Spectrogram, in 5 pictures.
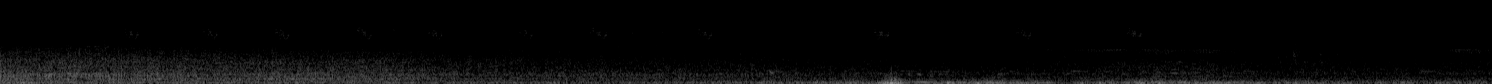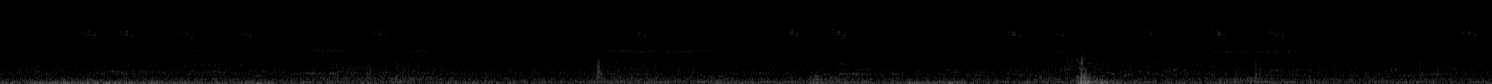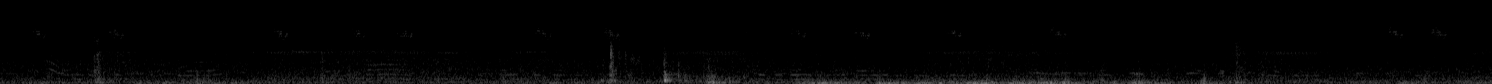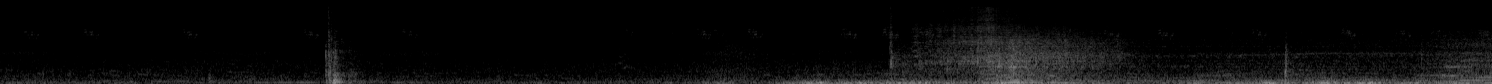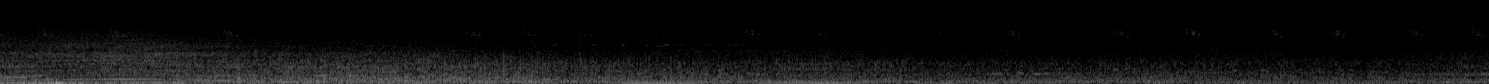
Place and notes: Αντίκα, Ξάνθη, Ελλάδα - Metropolitan Square/ Πλατεία Μητρόπολης- 13:45
Light traffic, birds singing, person talking distant.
